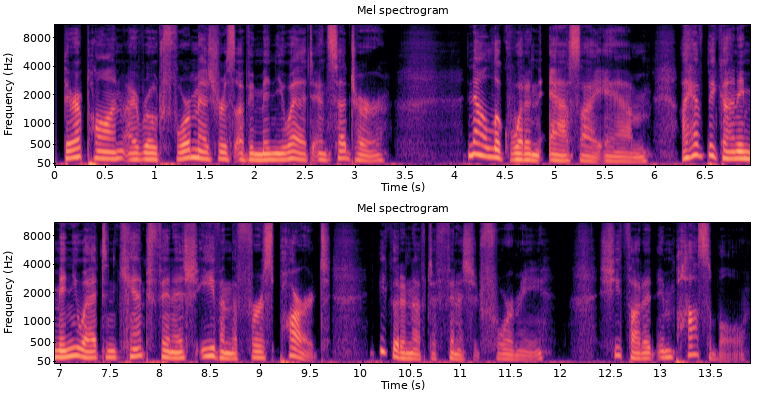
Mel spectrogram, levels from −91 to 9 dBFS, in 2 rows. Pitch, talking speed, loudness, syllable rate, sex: 145 Hz, 185 wpm, -18 LUFS, 5.0 syllables/s, male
